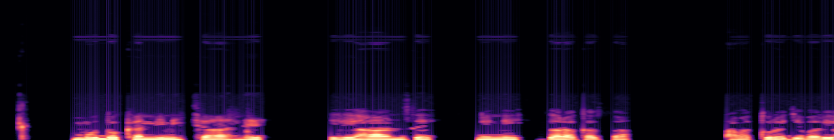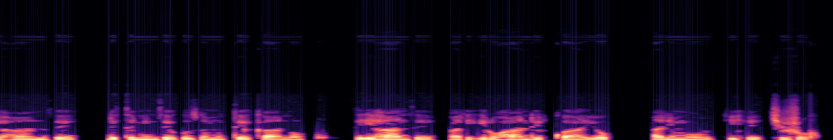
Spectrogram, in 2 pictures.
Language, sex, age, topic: Kinyarwanda, female, 18-24, government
